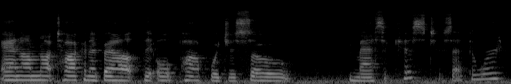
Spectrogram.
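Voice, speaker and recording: A woman is speaking at a medium pitch. Her pitch varies in an ordinary way. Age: 70s. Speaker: spiritual show co-host. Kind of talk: casual chat. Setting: live stream with chat.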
